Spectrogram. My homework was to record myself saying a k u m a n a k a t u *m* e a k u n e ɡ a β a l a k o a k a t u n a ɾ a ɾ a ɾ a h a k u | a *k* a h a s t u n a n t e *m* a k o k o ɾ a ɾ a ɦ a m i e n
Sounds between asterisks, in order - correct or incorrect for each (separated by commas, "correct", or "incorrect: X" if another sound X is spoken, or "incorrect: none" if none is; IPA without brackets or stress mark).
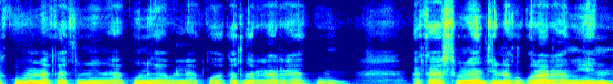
incorrect: n, correct, incorrect: n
